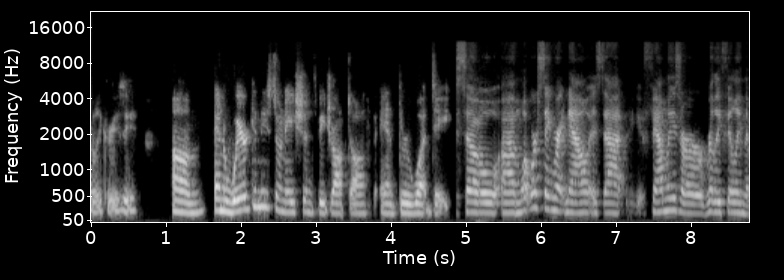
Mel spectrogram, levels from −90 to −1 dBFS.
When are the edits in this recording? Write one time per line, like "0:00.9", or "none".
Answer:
0:01.5
0:04.9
